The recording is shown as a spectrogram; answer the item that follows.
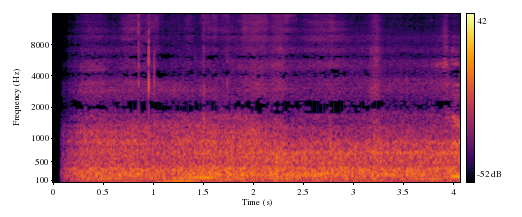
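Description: Steady low rumble of a car's engine and road noise heard from inside the cabin, with a faint click about a second in.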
